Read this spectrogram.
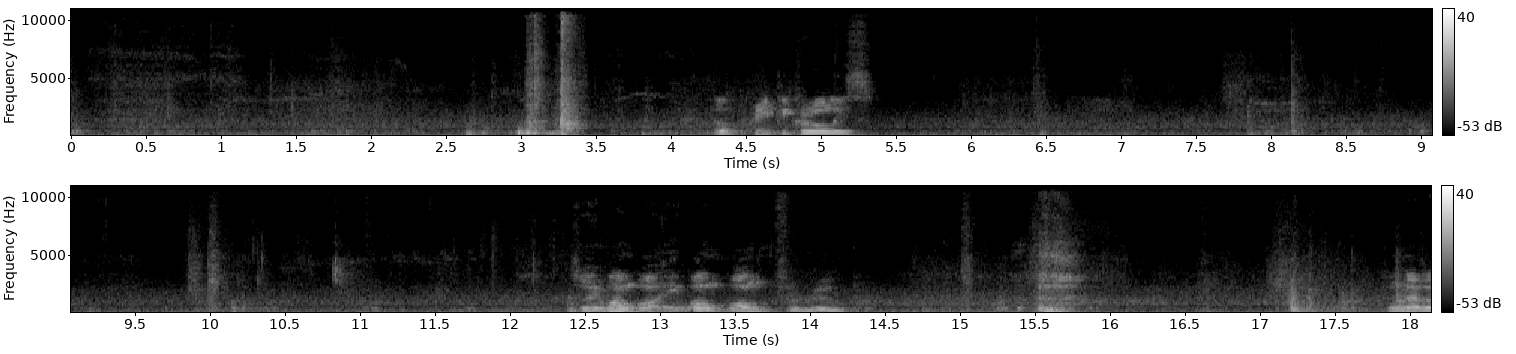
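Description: Soil rustles and scrapes as a man works it around a small tree's roots.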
